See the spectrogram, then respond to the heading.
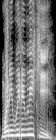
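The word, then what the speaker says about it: veni vidi vici: Weni widi wiki.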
